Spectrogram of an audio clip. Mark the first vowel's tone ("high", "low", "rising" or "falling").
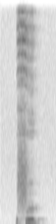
high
